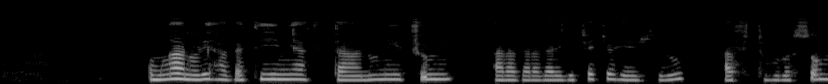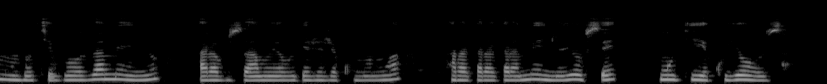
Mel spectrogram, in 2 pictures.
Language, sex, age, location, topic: Kinyarwanda, female, 36-49, Kigali, health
